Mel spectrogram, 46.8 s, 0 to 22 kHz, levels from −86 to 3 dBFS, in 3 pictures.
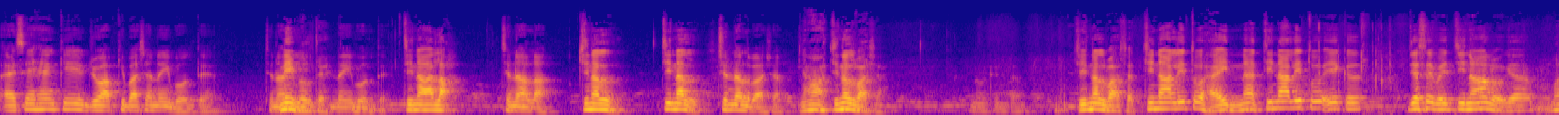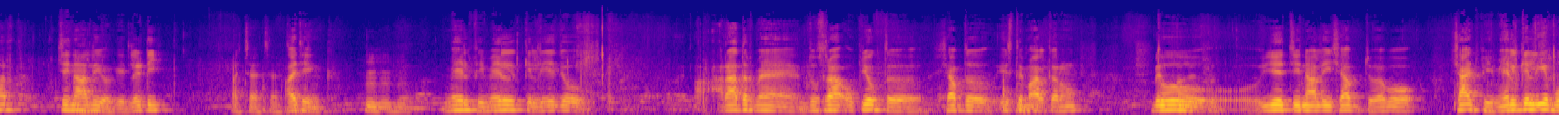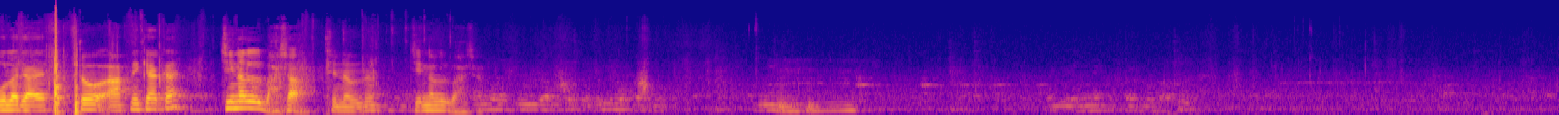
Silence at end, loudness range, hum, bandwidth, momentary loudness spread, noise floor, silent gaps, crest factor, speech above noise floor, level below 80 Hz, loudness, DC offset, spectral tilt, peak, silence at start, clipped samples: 4.25 s; 10 LU; none; 16.5 kHz; 22 LU; -53 dBFS; none; 20 dB; 35 dB; -50 dBFS; -19 LUFS; under 0.1%; -6.5 dB/octave; 0 dBFS; 0 s; under 0.1%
